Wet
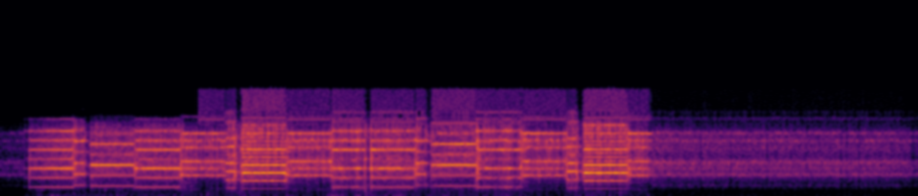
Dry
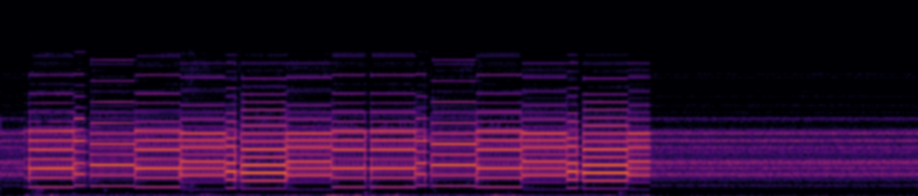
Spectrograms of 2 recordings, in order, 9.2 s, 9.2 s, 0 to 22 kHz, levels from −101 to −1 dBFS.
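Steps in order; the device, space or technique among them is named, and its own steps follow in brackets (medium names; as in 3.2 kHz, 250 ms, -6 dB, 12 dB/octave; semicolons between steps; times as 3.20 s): video call (high-pass 160 Hz 24 dB/octave; level rider gain up to 11 dB; trim -6.5 dB; Opus 12 kbps 48 kHz)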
